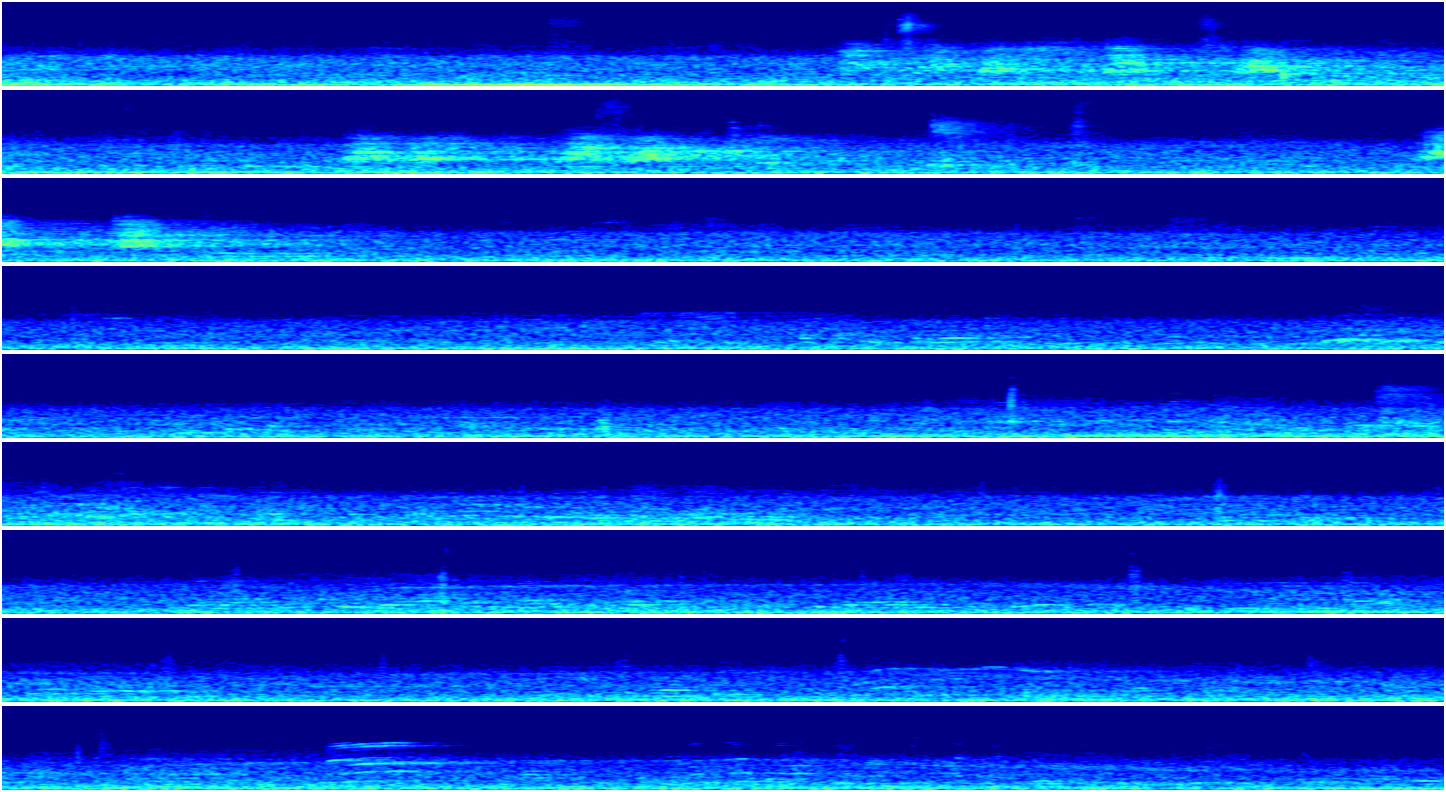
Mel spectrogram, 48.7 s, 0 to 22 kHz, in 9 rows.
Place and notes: Cra., Bogotá, Colombia - Little Crowded Atmosphere - Bogota Street
You will hear: dogs, people walking, people talking, various types of vehicles, car, motorcycles, light wind, dog, ambulance siren, reverb of park.
Región Andina, Colombia, 12 May 2021, 19:15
